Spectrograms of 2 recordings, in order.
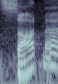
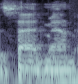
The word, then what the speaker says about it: Sodman: Is it Sodman or Sadman? Sodman. Sodman. So I've been saying it the wrong way the whole time. I apologize for that. But most people pronounce it Sadman, but yeah.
